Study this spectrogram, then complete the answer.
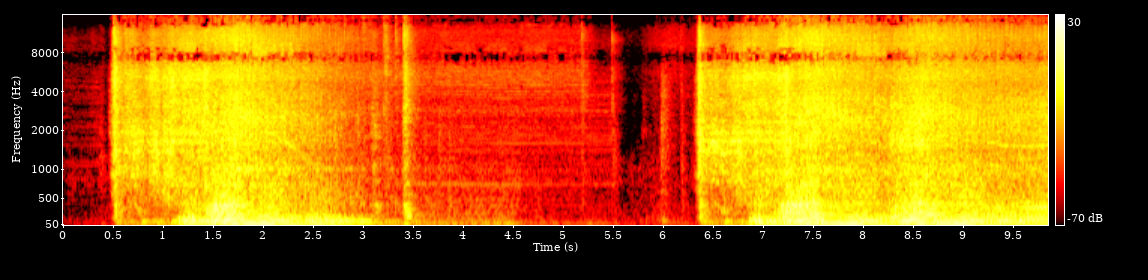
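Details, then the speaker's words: Ford Sierra Cosworth 2WD with new engine mounts and an alternator fitted. The engine catches straight away and revs cleanly, is shut off, then restarts promptly and idles evenly while the car shakes heavily on the mounts. A normal start. "Car is shaking like mad with them new mounts."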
